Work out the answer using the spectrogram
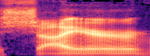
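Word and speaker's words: Scheyer: So my genius of the week is Kyle Filipowski, which also may trickle down to head coach, whatever his name is, Shire, rhymes with Cryer.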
